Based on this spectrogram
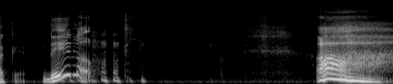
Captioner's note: laughter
